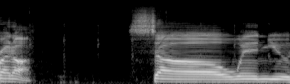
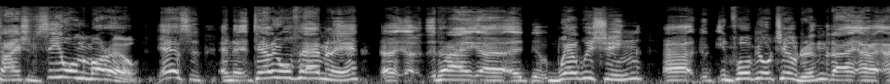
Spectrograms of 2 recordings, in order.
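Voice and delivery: posh British farewell; 6 semitones higher than usual. Retold or imitated. A European dragging out a goodbye to an American, hammed-up posh British. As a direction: ham up an endless polite goodbye. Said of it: "when you're trying to say goodbye".

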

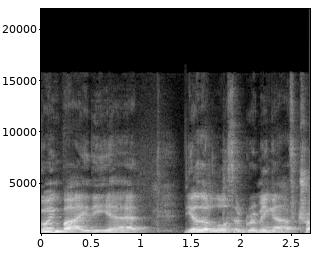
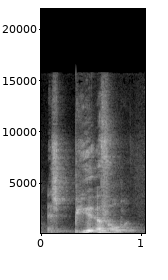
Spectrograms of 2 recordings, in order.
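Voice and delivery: breathy sigh of delight; 7 dB quieter than usual. Real, not acted. Sighing over the soap's scent.

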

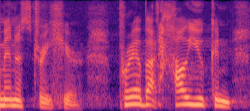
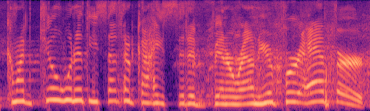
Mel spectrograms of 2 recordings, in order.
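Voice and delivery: panicked plea; 9 semitones higher than usual. Retold or imitated. Panicked plea while being attacked.

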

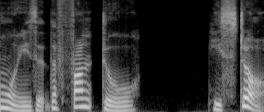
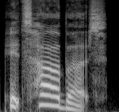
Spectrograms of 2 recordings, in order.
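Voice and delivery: high, urgent cry of hope; a mother sure her son is back; excited cry; 6 semitones higher than usual. A narrator's reading. Wife cries to husband, high and urgent. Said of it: "she cried".

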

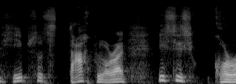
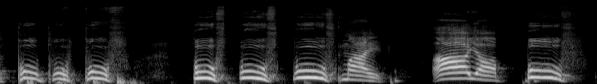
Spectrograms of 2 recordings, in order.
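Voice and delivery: higher, louder hollered poofs; excited yelling; 9 semitones higher, 8 dB louder, much slower than usual. Real, not acted. Gamer hollering at the game, higher and louder. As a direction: shout each poof out.

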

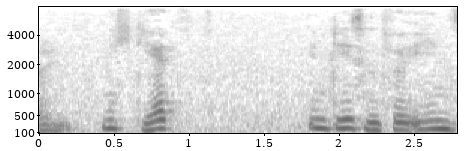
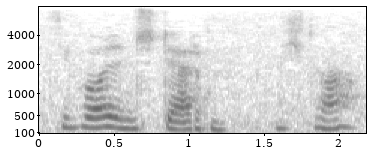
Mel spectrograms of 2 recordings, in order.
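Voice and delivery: choked voice; 5 semitones higher, 4 dB quieter than usual. Acted. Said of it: "klang ihre Stimme so erstickt".

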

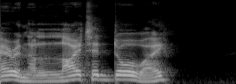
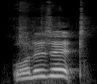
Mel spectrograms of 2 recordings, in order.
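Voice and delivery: startled gasp; 4 dB louder than usual. Acted. Fergus startled by shadow.

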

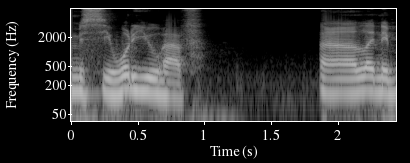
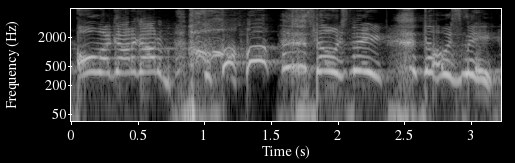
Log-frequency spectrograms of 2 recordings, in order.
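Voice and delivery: ecstatic laughing. Real, not acted. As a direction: shriek with joy and laughter. Wins the fight.

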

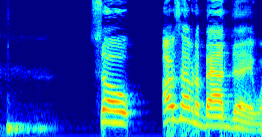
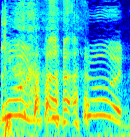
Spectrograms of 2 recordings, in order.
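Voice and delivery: mock defensive roommate; 10 semitones higher, 4 dB louder, much slower than usual. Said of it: "He was like".

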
